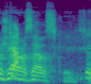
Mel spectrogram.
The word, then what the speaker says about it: Jaruzelski: Uncontested, because I can't say his name, the leader, Jaruzelski. – General Jaruzelski.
